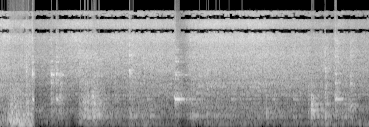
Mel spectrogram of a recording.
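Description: Spiced pumpkin pieces sizzling in hot oil in a Hawkins pressure cooker while a steel ladle stirs them. The ladle clinks against the pot a few times, with one short ringing clink about halfway through.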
